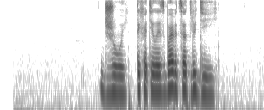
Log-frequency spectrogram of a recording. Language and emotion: Russian, neutral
